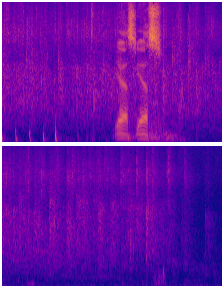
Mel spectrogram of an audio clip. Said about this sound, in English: Would you just stand? I just want to say thank you, and you need a round of applause.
